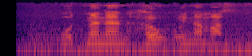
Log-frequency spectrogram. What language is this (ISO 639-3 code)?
bak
